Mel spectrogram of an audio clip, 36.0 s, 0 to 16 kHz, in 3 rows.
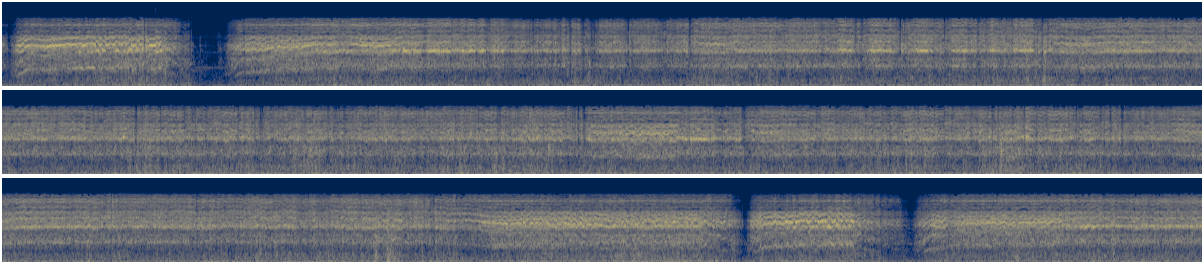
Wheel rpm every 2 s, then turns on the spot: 150, 150, 230, 230, 230, 230, 230, 230, 230, 220, 230, 230, 230, 230, 210, 150, 110, 210.
none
